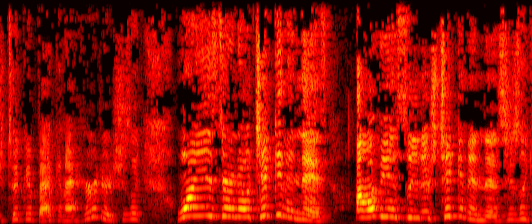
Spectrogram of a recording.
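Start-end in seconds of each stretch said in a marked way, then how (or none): 1.8-5.1 louder, higher indignant scolding; angry manager. Retold or imitated. Manager scolds her worker, angry and loud. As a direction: scold the worker for the missing chicken. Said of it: "she was pissed".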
